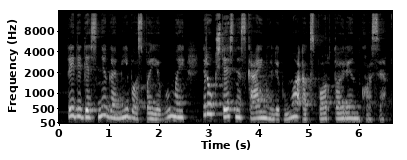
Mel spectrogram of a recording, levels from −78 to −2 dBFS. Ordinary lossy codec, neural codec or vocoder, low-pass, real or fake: MP3, 64 kbps; none; 14.4 kHz; real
